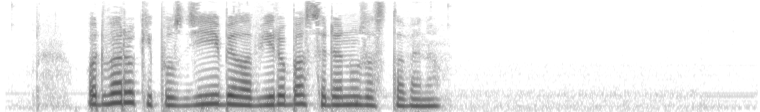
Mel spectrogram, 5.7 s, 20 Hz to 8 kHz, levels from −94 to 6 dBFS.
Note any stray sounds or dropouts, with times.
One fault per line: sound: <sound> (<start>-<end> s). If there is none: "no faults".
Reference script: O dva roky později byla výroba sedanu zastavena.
no faults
